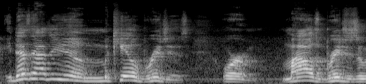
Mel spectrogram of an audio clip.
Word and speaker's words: Mikal: I call him Mikal. Some people call him Michael. It's Mikal.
